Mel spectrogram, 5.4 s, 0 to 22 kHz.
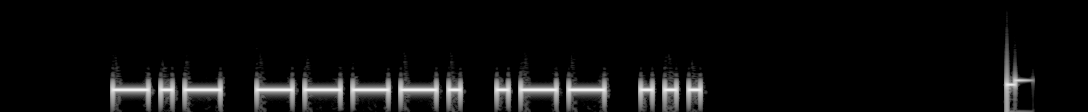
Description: Morse code, heard as a keyed tone, about 20 wpm, 700 Hz. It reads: K9WS
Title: USA Call Signs - 2x Character Spacing - 20wpm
